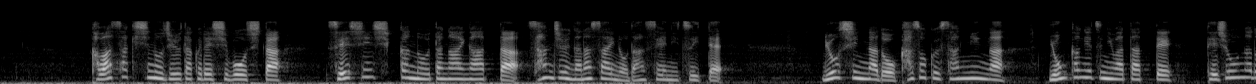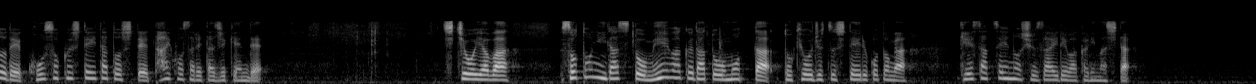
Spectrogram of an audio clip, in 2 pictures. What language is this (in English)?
Japanese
